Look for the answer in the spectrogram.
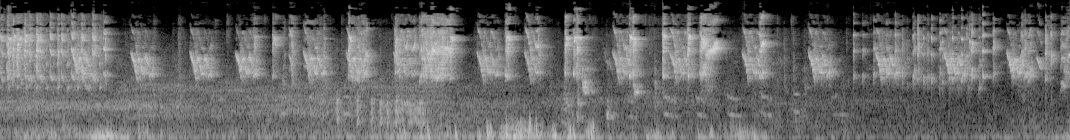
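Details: Fischer's lovebird chatter of rapid, harsh, high squawks and chirps, nearly continuous, with occasional low thumps or handling noise beneath.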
